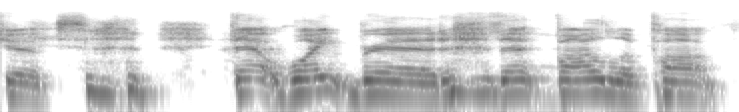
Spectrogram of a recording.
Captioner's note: laughter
